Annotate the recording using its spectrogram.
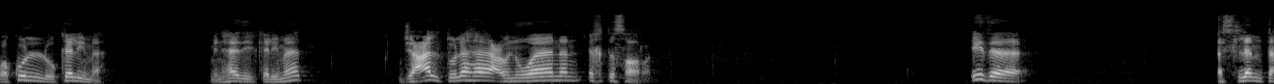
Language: Arabic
